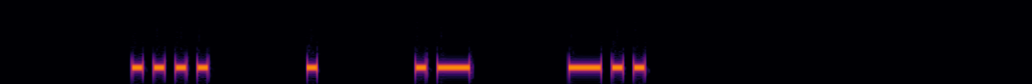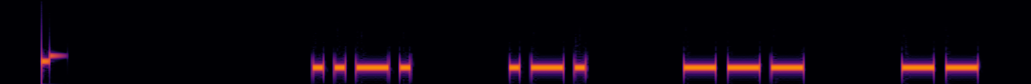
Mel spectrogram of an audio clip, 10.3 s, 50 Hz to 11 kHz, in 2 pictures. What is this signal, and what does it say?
Morse code, heard as a keyed tone, about 22 wpm, spaced as for 12 wpm, 700 Hz. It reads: HEAD FROM
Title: 3x Character Spacing - Top 300 Words - 22wpm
